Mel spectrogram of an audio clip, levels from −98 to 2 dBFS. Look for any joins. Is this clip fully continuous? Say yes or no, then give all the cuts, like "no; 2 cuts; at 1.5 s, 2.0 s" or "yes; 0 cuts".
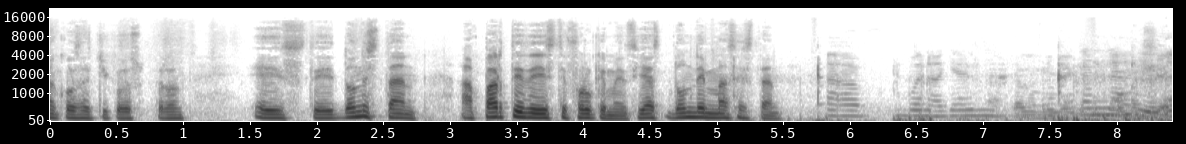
yes; 0 cuts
